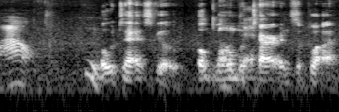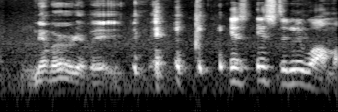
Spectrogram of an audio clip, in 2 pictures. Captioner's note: laughs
